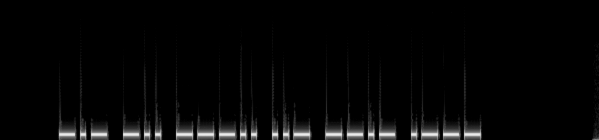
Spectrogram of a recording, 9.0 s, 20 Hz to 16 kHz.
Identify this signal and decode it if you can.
Morse code, heard as a keyed tone, about 15 wpm, 700 Hz. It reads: KD8UQJ
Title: Speed Racing - USA 2x3 Call Signs 15wpm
